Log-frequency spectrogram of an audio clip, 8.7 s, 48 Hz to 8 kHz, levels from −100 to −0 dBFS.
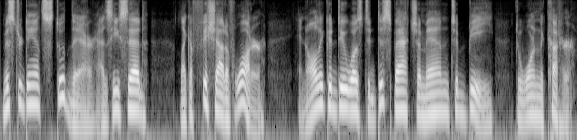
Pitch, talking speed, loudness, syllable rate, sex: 125 Hz, 200 wpm, -17 LUFS, 4.6 syllables/s, male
